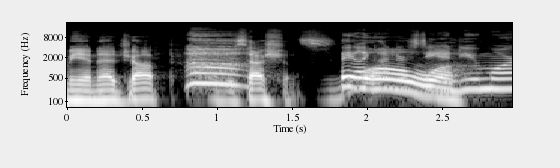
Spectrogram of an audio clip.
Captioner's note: gasps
